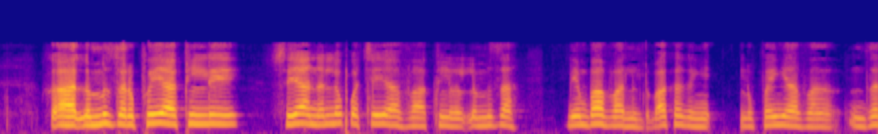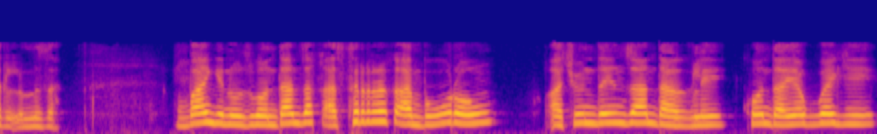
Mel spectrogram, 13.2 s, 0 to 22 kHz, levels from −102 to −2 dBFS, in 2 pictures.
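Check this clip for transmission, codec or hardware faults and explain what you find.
One codec fault runs through the whole clip. AAC compression, likely AAC-LC at a low rate near 32 kbps, leaves nothing above 6.6 kHz, so the speech sounds dull, while sibilants smear into a fizzy, warbling texture. A simple low-pass filter would sound dull but clean; here the swirling artefacts come from the coarse quantisation of each frame's frequency lines.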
